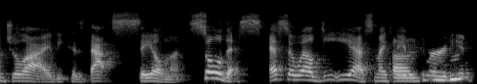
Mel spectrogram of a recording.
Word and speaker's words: soldes: Soldes, S-O-L-D-E-S, my favorite word in French. And I'm not pronouncing it right, but I love it because they progressively discount everything throughout the month.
